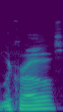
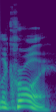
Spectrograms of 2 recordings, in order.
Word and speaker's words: LaCroix: drinks what i'm calling the cups water lacrosse okay i said it right now no you didn't i was no i hate you i thought i had it right does it look what is it lacroix okay whatever look lacrosse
